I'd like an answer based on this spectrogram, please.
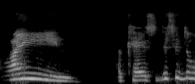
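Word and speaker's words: ع: So the ain is actually pronounced from the middle of the throat. Okay, so a is pronounced from the middle of the throat, the same as the ha. So there are 2 letters that are pronounced from the middle of the throat. So ha and ain.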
